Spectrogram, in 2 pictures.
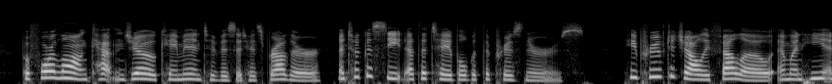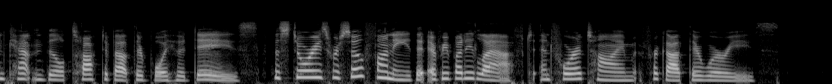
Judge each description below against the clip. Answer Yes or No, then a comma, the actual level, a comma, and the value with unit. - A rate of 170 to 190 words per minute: Yes, average, 185 wpm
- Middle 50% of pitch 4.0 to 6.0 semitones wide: Yes, average, 5.2 semitones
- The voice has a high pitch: Yes, high, 235 Hz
